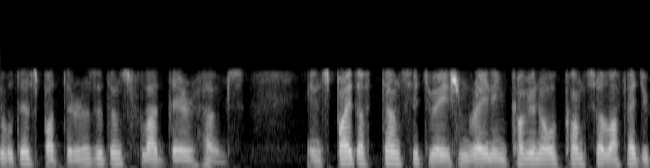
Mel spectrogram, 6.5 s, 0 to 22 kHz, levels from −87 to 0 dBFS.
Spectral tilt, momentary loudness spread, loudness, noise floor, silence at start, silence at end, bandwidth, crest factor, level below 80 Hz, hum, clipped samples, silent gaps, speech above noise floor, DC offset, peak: -9 dB/octave; 14 LU; -25 LUFS; -56 dBFS; 0 s; 0 s; 4.1 kHz; 24 dB; -62 dBFS; none; under 0.1%; none; 31 dB; under 0.1%; -2 dBFS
